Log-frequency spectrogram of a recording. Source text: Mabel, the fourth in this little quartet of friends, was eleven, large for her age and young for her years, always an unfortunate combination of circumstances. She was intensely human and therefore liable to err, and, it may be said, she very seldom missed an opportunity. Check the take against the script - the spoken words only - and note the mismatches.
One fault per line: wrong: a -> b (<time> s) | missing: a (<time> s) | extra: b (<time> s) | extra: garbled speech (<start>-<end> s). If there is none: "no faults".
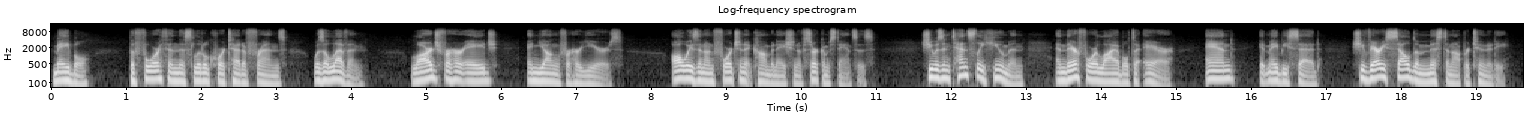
no faults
